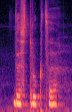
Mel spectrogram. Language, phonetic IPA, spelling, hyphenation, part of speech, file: Czech, [ˈdɛstrukt͡sɛ], destrukce, de‧struk‧ce, noun, Cs-destrukce.ogg
- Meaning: destruction (act of destroying)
